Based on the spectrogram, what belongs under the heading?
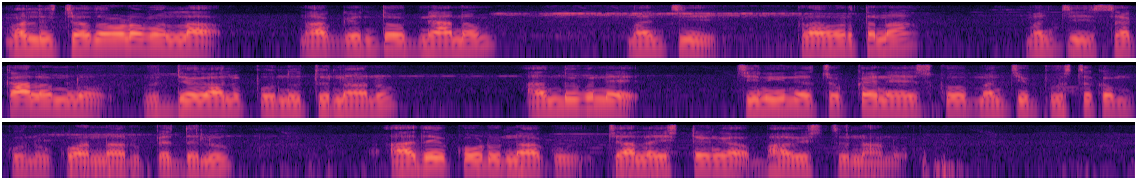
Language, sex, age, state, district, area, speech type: Telugu, male, 18-30, Telangana, Khammam, urban, spontaneous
